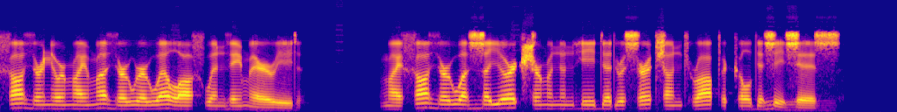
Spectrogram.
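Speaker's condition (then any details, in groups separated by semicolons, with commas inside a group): Motor neurone disease, speech-generating device; onset age 21 during Cambridge PhD, tracheostomy after pneumonia at CERN, cannot walk, wheelchair user; speaks only through computerized voice; early speech impediment, steadily worsened, voice lost after tracheostomy, earlier thumb-controlled voice box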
